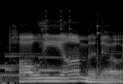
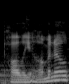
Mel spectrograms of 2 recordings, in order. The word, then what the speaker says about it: polyomino: cuz we're starting the polyomino area now. A word that I still don't know if I know how to pronounce properly. Polyomino. Polyomino. Polyomino. Surely. Like domino.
